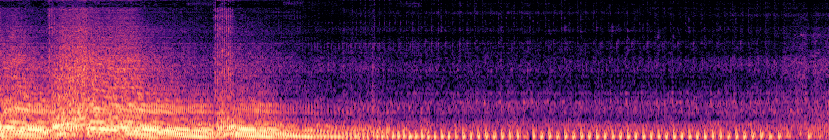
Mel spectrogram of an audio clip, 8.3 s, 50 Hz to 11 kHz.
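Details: Honda Supra Fit (C70 body) with PE 24 carburettor replacing a 28, being set on air and idle screws, pilot jet possibly too small: throttle blips rough and stuttery, settling to lumpy pulsing idle; too rich, spark plug black, misfiring, needs re-jetting.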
